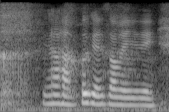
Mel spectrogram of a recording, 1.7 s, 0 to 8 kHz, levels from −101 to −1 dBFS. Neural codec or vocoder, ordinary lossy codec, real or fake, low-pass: none; none; real; 7.2 kHz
